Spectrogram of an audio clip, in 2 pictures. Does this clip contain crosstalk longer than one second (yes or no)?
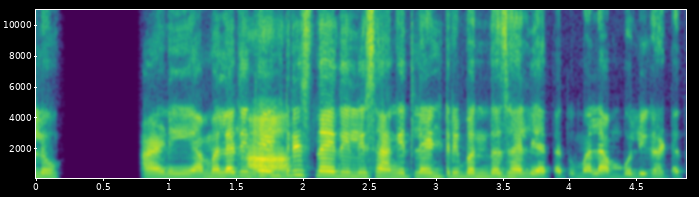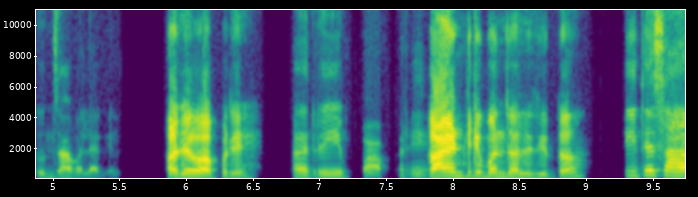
no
